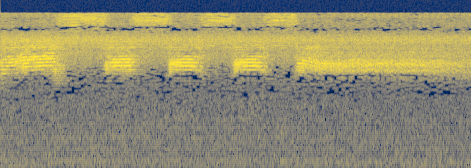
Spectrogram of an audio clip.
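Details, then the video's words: Summer-night cicadas producing a bright, hissing high drone broken by regular louder pulses roughly every half second, ending in a sustained even buzz. "Cicada sound"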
